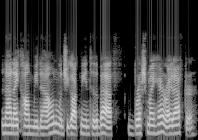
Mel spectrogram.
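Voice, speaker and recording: A woman's voice: lowish voice, steady tone, normal speed, dry recording, muffled recording, close to an everyday voice. A woman playing a wry young woman who recounts a childhood monster chase in a horror audio drama. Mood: wry, reflective. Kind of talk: first-person horror storytelling in audio drama.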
